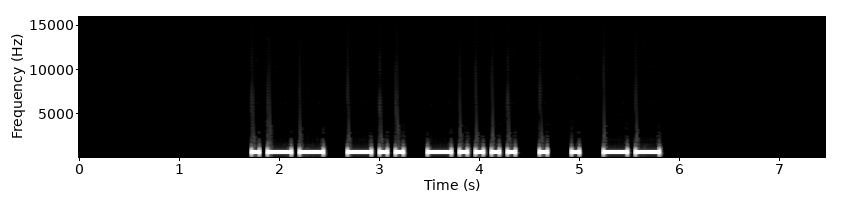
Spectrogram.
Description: Morse code, heard as a keyed tone, about 16 wpm, 700 Hz. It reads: WD6EEM
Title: USA Call Signs - 6 Characters - Repeated 2x - 15wpm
